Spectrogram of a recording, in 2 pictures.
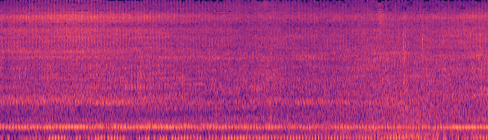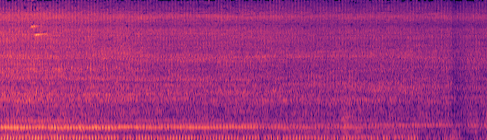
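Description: A scooter engine idles steadily close by.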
